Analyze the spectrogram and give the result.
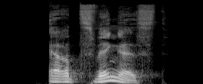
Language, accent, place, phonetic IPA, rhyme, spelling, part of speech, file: German, Germany, Berlin, [ɛɐ̯ˈt͡svɛŋəst], -ɛŋəst, erzwängest, verb, De-erzwängest.ogg
- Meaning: second-person singular subjunctive II of erzwingen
